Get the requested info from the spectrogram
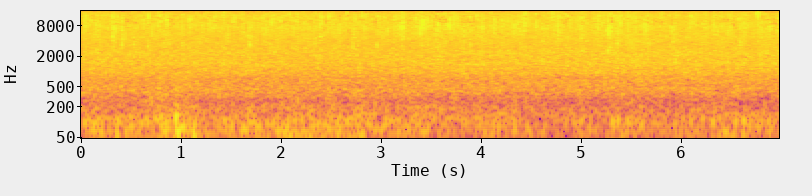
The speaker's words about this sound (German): Es war extrem windig und gossen Ströme, als ich an jenem Oktoberabend meine Schicht gegen 21 Uhr im Krankenhaus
